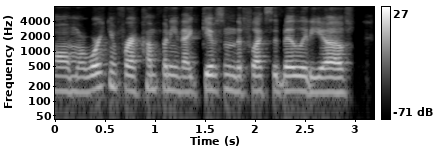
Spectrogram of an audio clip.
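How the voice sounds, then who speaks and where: A woman with a Spanish accent speaks at a very fast pace. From Mexico City, Mexico. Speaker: company founder. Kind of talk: podcast interview. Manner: conversational, with repetitions and fillers.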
